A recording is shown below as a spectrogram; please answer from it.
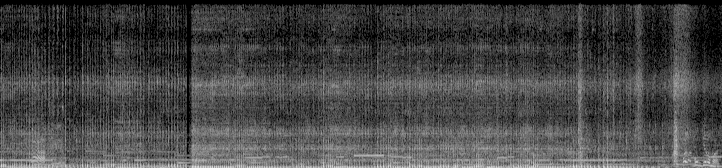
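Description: A motorcycle engine runs close by in a Sundanese comedy short film, a loud, throbbing idle with uneven revving pulses that continues throughout.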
